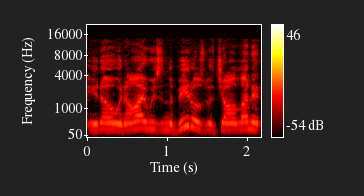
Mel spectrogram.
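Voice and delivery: lightly voiced British rocker reminiscing. Comic imitating [name].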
